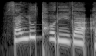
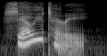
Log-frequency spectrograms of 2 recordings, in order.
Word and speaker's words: salutary: 유익한, 효과가 좋은 이라는 표현이었는데 이게 발음이 salutary가 아니고 salutary, salutary. salutary 이렇게 하셔야 되겠습니다. 철자 기억나시죠? S-A-L-U-T-A-R-Y, salutary.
